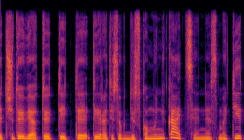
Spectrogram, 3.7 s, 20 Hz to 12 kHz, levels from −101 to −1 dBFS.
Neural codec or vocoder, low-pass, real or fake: none; 10.8 kHz; real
